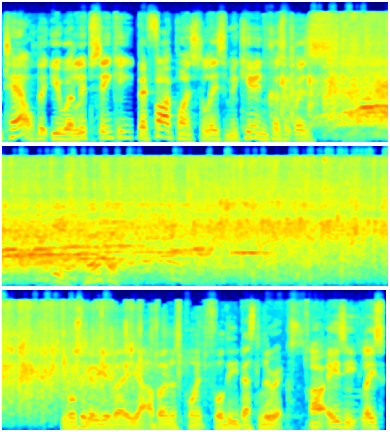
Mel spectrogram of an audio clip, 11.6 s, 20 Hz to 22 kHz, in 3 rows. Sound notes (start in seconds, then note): 6.1 cheering, applause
